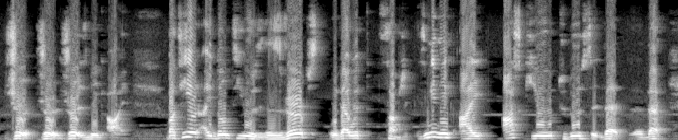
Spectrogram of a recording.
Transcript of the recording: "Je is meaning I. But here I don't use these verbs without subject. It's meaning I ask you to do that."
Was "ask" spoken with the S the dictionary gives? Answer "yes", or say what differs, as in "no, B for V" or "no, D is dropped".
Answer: yes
